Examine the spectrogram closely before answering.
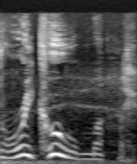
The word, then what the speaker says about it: Rikum: As Rikum was saying, the name's Rikum! It rhymes with doom, and you're gonna be hurting.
